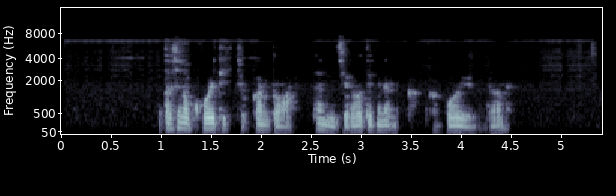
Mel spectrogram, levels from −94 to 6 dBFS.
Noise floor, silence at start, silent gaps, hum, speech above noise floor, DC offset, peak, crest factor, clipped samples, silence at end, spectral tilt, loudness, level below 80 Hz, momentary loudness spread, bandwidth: -69 dBFS; 1 s; none; none; 40 dB; under 0.1%; -10 dBFS; 22 dB; under 0.1%; 0.9 s; -6.5 dB/octave; -29 LUFS; -70 dBFS; 12 LU; 7 kHz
